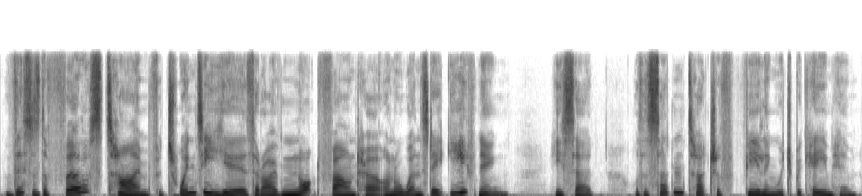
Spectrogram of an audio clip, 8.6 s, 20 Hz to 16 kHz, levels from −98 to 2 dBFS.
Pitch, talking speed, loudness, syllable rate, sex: 235 Hz, 200 wpm, -16 LUFS, 5.0 syllables/s, female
